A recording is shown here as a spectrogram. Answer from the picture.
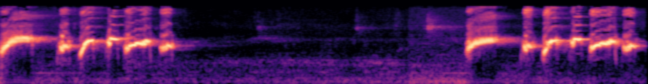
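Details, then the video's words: Caged red-whiskered bulbul used to train other birds, singing in the morning: two fast bursts of sweet, warbling whistled notes about one and a half seconds apart, with a quiet background. "Luyện chào mào hót sáng"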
